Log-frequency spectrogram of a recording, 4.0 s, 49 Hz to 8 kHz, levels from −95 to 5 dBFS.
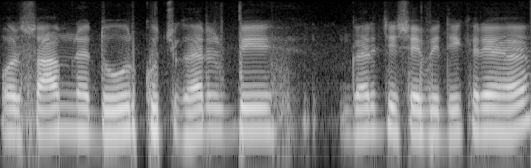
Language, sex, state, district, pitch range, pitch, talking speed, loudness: Rajasthani, male, Rajasthan, Churu, 145-150 Hz, 150 Hz, 165 wpm, -17 LUFS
